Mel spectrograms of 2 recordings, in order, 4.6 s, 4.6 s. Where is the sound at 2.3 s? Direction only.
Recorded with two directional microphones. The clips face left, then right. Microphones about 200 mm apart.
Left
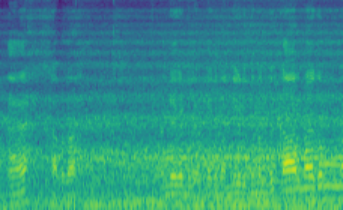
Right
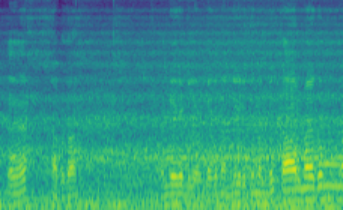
Centre (ahead or behind).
